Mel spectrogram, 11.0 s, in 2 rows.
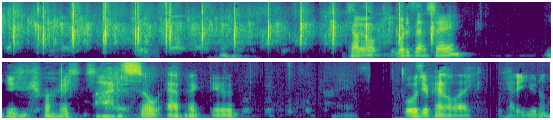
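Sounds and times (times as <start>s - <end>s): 
audience applause: 0.0s - 4.6s
speech: 1.4s - 2.4s, 3.5s - 4.7s, 5.4s - 8.0s, 9.5s - 10.9s.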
